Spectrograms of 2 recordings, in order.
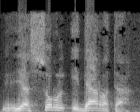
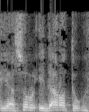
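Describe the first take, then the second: First: The last word ends in an 'a' vowel. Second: The last word ends in a 'u' vowel. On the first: The administration is the object of the verb. The speaker calls it right. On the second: The administration is the subject of the verb. The speaker calls it wrong.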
